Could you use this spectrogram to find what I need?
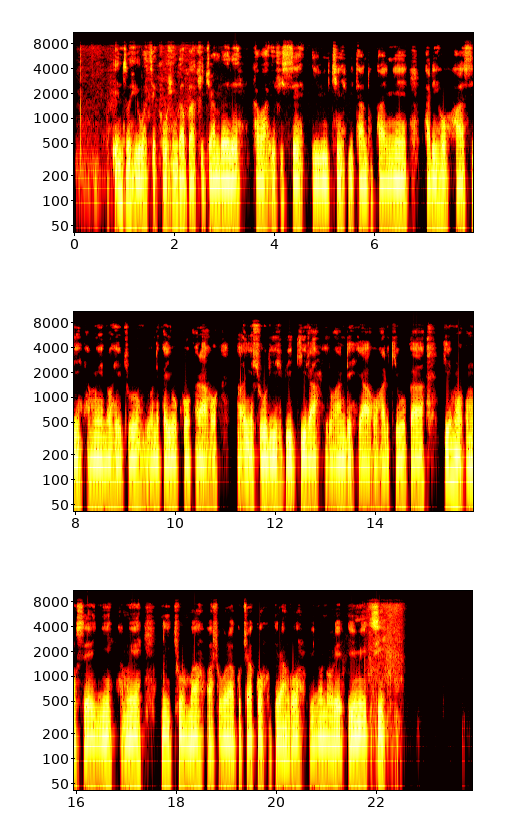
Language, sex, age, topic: Rundi, male, 25-35, education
